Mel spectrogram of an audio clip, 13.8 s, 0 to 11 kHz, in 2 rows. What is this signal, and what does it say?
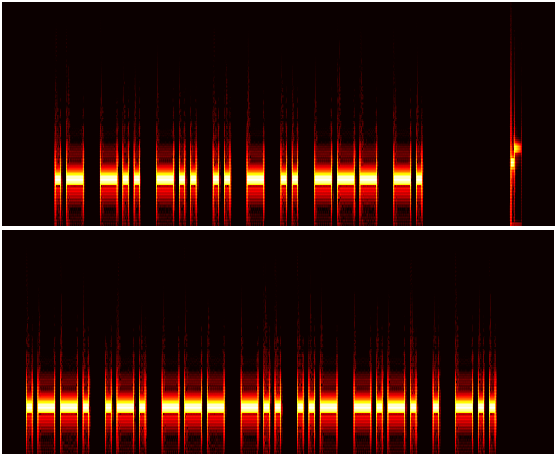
Morse code, heard as a keyed tone, about 17 wpm, 700 Hz. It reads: ADDITION PRODUCED
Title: Sentences from Top 1000 Words - Review Part 6 - New Word Drill - 17wpm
